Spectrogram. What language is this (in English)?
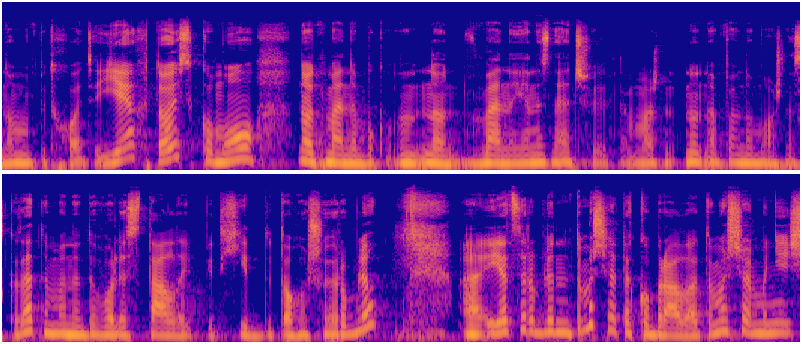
Ukrainian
